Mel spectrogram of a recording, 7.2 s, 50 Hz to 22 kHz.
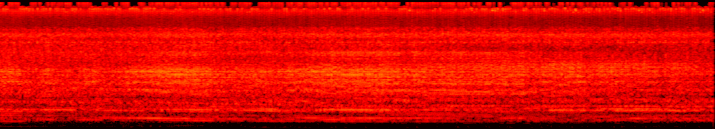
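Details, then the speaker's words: Toyota Voxy 2020–2022, 3R 2.0 engine, over 100,000 km, at idle, microphone near alternator: loud constant rattling whir located by stethoscope at the alternator; worn alternator decoupler pulley. "o barulho tá bem alto a gente escuta bem nítido né não sei se dá para perceber pelo pelo microfone tá ó qual que era o problema desse carro aqui que a gente pegando estetoscópio e vendo da onde estava vindo o barulho vem do alternador tá"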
